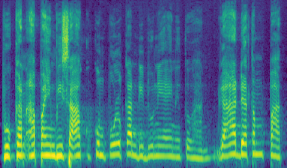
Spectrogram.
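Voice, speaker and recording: A male pastor, preaching a sermon in a conversational, animated way that builds into emphatic outbursts. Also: high-pitched, a little fast. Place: church service. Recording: long reverb of a church hall.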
